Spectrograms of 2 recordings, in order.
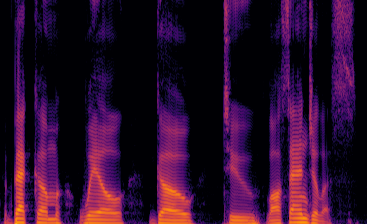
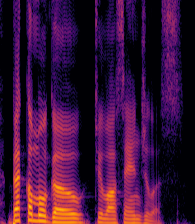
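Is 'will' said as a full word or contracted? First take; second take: full; contracted. First: The word will is said in full. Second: Will is reduced to 'll on the name. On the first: "in a textbook, you will see" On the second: "But we say Beckham'll"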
